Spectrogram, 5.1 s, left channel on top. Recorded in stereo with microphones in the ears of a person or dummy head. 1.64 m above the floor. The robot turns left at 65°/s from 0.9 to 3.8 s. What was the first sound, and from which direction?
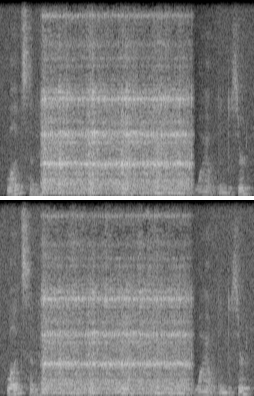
A man speaking, 170° right.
